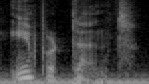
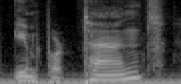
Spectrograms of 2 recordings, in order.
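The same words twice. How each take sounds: First: The stress falls on the middle syllable. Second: The stress falls near the end of the word. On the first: The speaker calls it right. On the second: The speaker calls it wrong.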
